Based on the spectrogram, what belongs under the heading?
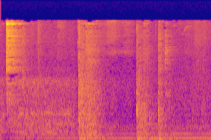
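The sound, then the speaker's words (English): A sliding bathroom door in a hotel room rolls along its track and bumps shut twice, with a brief rumble and two solid knocks against a low background hum. No one speaks. “So if you're wondering how this does open and close, it is a sliding door system.”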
